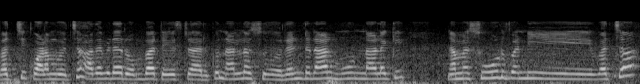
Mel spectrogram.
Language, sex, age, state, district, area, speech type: Tamil, female, 60+, Tamil Nadu, Thoothukudi, rural, spontaneous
